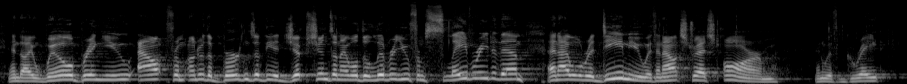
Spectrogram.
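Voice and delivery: preaching at full force. Acted. Pastor declaring God's plan to the congregation, loud preaching. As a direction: proclaim it to the whole room.

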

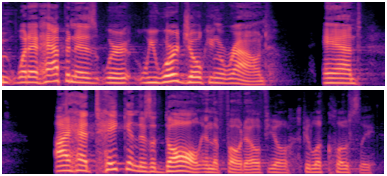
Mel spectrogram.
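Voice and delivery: normal talking voice

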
